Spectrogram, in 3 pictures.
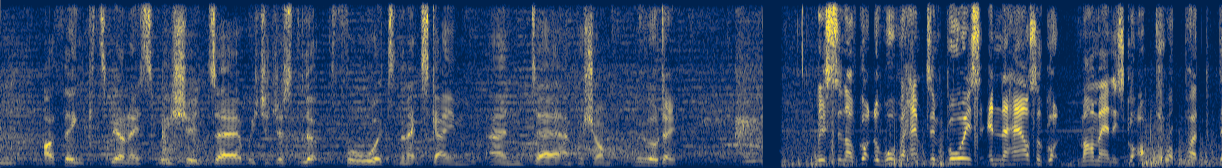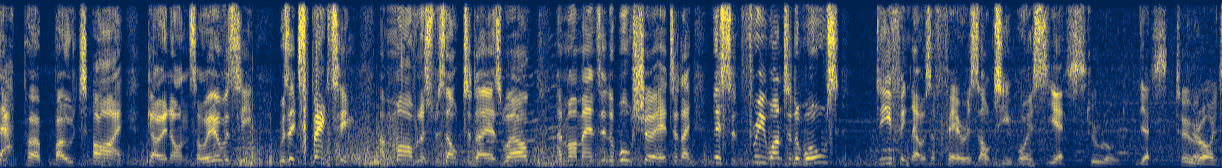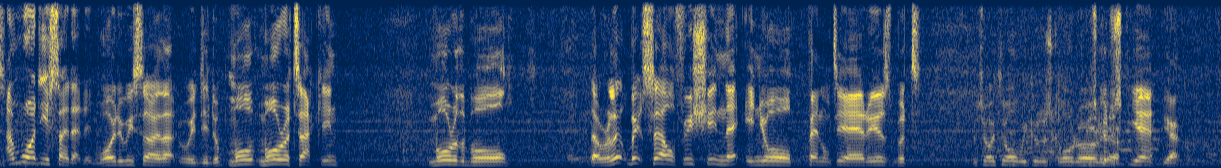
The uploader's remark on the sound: post-match poscast from the pub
